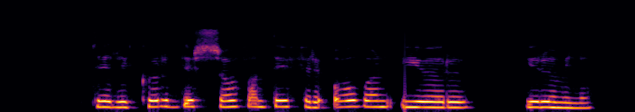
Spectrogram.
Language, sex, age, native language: Icelandic, female, 40-49, Polish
